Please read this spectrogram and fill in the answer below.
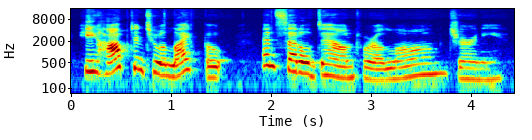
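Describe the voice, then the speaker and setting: High-voiced, animated woman reading a children's story. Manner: dramatic, deliberate storytelling. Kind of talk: expressive children's picture-book read-aloud.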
